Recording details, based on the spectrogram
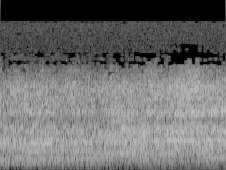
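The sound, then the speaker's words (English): A steady, droning airplane engine hums continuously as the plane climbs above a storm, at an even loudness, a broad low-to-mid roar with no breaks or changes in rhythm. “Listen, we're climbing.”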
